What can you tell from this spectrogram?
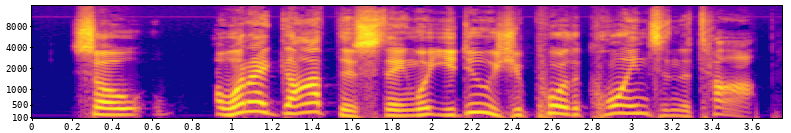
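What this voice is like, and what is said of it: New Jersey accent. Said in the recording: “That's my New Jersey accent, sorter.”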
